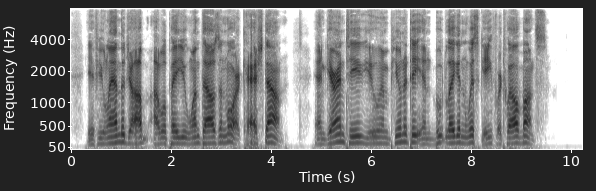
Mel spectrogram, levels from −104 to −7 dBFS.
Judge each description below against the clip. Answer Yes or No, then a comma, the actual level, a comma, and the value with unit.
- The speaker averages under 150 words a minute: Yes, average, 140 wpm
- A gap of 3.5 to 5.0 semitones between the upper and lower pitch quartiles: No, narrow, 2.4 semitones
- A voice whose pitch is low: Yes, low, 130 Hz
